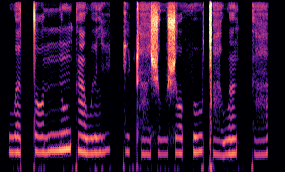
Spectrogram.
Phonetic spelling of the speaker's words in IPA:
w ɐ tː ɔ nː ũ k ã w ɨ l i̤ kː i̤ ʈʰ a̤ ʃ ṳ ʃ ɔ θ u ǀ a̤ w ɐ̃ kː a̤

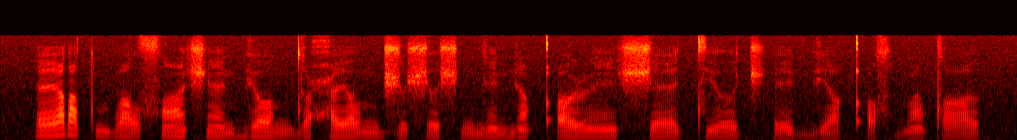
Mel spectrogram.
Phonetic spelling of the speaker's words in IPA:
ɛ ɾ e tˤ m b e lˠ sˤ ɛ̃ ʃ ɛ̃ bʲ ɔ n d ʊ ħ e lˠ n d͡ʒ ʊ ʃ ɤ ʃ ŋ ɡ ẽ bʲ ɛ̃ qʼ ʊ ɭ ẽ ʃ ɛ tʲ ɤ t͡ʃʼ e bʲ ɛ qʼ ʊ sˤ bʲ ɛ̃ tˤ ɤ

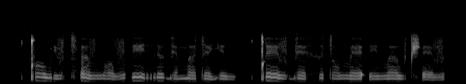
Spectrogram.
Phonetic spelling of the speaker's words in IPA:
ǃ ɔ w ɾʲ ə v t͡sʼ ɐ v β ɔ v | e r ə ɡ ɛ m ɐ t ɛ j e w | ǃ ɛ v ɡ ɛ x ə t ɔ β ɛ ʔ e β ɐ w t͡ʃʼ ɛ v

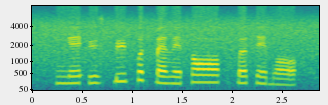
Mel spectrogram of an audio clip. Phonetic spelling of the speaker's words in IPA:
ŋ e˨ ʔ y˨ z k͡p y˦ p ə˦ k͡p ɛ˨ ð e˨ θ ɔ˦ | k͡p ə˨˦ t e˨ b ɔ˨

